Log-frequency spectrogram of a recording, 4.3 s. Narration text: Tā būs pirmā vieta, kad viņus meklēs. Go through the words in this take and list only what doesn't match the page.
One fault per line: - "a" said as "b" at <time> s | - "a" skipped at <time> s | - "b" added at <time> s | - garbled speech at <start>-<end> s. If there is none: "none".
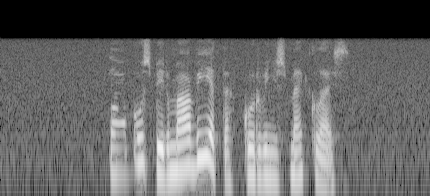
- "kad" said as "kur" at 2.5 s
